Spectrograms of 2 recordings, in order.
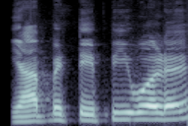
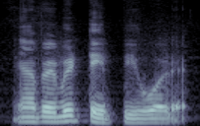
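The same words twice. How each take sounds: First: Said in the usual way. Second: Quick soft repeat. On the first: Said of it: "points out common word". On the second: Shown as a demonstration. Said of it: "quick soft repeat".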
